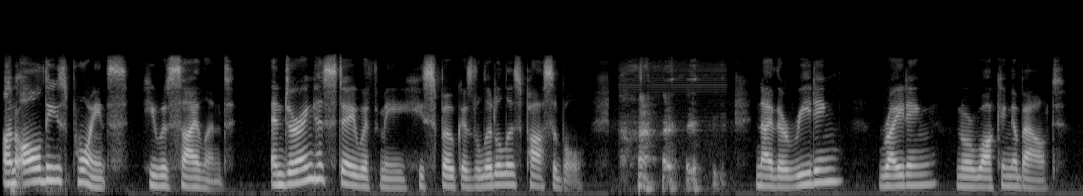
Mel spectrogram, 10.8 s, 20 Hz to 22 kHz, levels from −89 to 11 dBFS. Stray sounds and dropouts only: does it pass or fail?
fail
